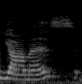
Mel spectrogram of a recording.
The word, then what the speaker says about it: llama: And Michael loves llamas, or as he calls them, llamas. And so I had to make sure I got baby ones in there. – That's the correct pronunciation.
